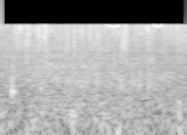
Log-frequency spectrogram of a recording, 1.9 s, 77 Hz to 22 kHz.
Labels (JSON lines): {"label": "biophony, dolphin", "recorder": "SoundTrap 500"}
